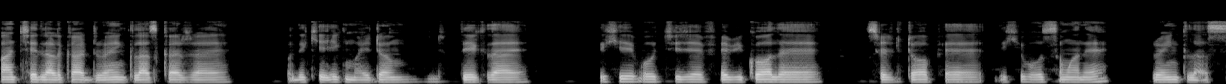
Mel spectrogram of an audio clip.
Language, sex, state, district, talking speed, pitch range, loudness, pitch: Hindi, male, Chhattisgarh, Korba, 135 wpm, 110-120 Hz, -18 LUFS, 115 Hz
